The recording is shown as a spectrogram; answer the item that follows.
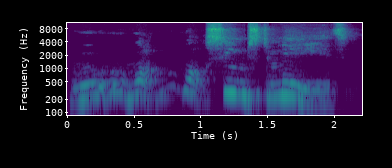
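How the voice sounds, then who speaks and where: A man's voice: very high voice, expressive, a little slow, creaky, mellow. A man hosting a podcast, asking questions in a rambling way and stumbling over his phrasing. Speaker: podcast host.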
